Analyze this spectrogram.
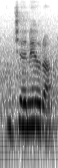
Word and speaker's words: Janeura: eyes and said, "The Janeura is still there." तो this pronounced is जनेरा।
